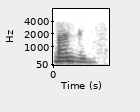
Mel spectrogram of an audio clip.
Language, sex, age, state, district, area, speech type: Kannada, female, 30-45, Karnataka, Chitradurga, rural, conversation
